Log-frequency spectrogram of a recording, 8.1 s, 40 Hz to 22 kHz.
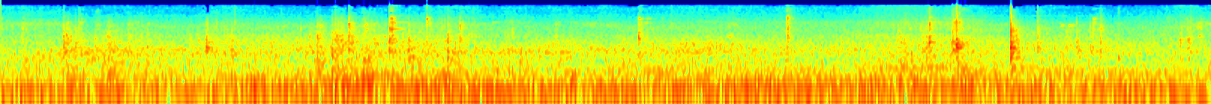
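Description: John Deere 245G track excavator's diesel engine running steadily under load as it digs in dirt and concrete debris, with scattered sharp clanks and knocks from the bucket working the pile.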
